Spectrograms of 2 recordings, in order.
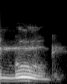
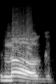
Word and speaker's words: Moog: Because I remember Bob Moog coming on and saying, this is how you pronounce it. Yeah, it's moog, but the British guys, for some reason, just can't say that. They always say moog.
